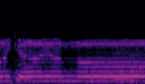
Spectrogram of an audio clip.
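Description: A male cantor singing in cantorial style: a brief break just after the start, then one long held note with vibrato.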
